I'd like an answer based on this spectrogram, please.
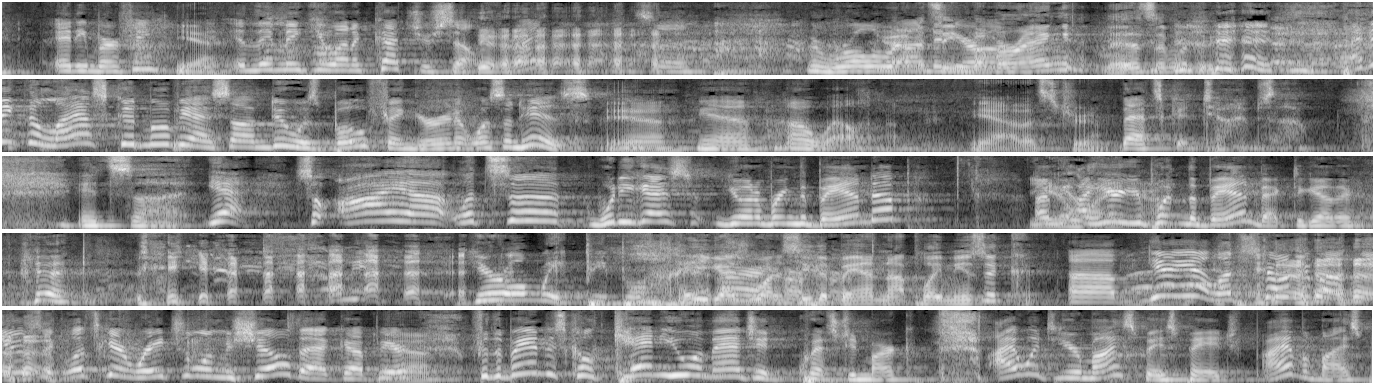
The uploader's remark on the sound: This is the second LIVE Dork Forest taped in Seattle, before a live audience.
